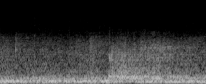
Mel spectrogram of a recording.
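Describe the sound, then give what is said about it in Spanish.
A distant explosion rumbles low and muffled through the heavy hiss of an old tape recording, a dull sustained boom with no voices over it. “Pero también quedaron grabados en varios momentos de aquellas cintas explosiones.”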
